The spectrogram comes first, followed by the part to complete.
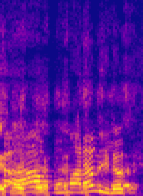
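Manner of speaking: loud, delighted praise; excited. Real, not acted. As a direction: cheer it, thrilled. Host praises family excitedly.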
